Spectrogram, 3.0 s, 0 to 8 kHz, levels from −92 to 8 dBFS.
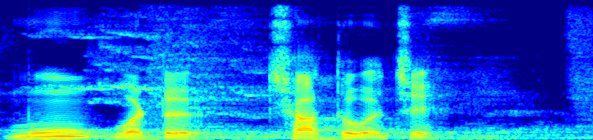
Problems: constant background noise, echo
